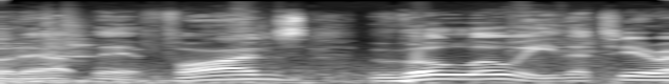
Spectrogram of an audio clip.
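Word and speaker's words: Löwe: Finds the Louis, the Tier 8 Premium German heavy tank. We know it's pronounced Luva, but I don't want to sound like one of those people who's pronounced...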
